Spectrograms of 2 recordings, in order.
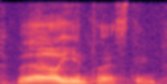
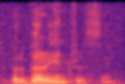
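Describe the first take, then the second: First: "Very" punched loud with a falling tune, then "interesting"; stress on Very. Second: Said in the usual way. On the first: Retold or imitated. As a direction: hit "Very" hard and let it fall. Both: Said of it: "it all depends how you say it".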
